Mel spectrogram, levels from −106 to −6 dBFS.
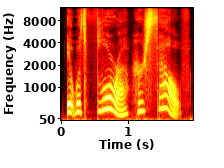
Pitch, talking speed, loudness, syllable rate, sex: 265 Hz, 120 wpm, -20 LUFS, 3.6 syllables/s, female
